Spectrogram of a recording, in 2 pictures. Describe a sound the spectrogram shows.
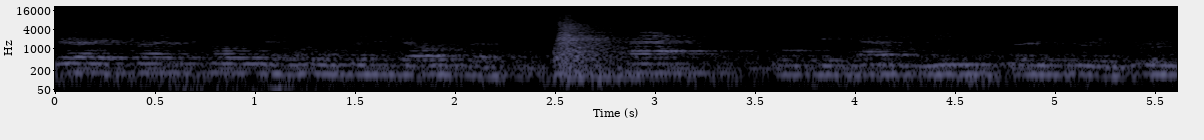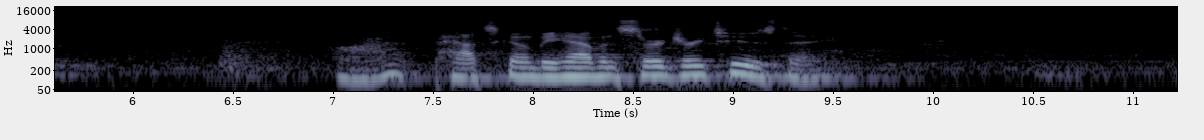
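A middle-aged man speaks calmly into a microphone in an echoing room.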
